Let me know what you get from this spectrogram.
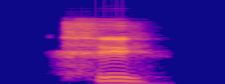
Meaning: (noun) post-1990 spelling of fût; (verb) third-person singular past historic of être
- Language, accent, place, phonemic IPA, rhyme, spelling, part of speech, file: French, France, Lyon, /fy/, -y, fut, noun / verb, LL-Q150 (fra)-fut.wav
